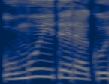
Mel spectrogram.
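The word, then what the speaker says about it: 思い出: 그런데 끝에 있는 스가 없어지면 이걸 오모이데라고 읽습니다. 오모이데는 추억이라는 뜻입니다.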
